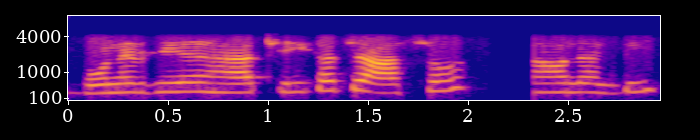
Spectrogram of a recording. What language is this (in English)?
Bangla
